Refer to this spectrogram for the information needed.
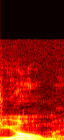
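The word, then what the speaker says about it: yom (יום): And what's interesting is this word day in the Hebrew is yom. It's spelled Y-O-M, but it means a time, a season, a division of time.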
